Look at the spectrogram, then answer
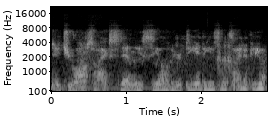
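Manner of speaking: hushed whisper. In a role-play, his character leans in to another exiled character, whispering. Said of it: "he's gonna lean in with a whisper".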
